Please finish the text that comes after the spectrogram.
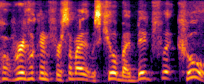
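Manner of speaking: all-excited eager chatter, high and rapid. Retelling how a nice lady at the records office reacted: imitating someone excited. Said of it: "she got all excited".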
